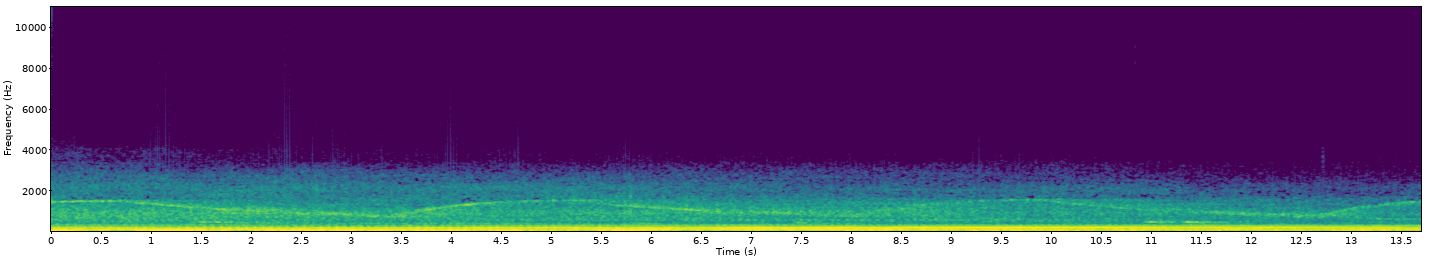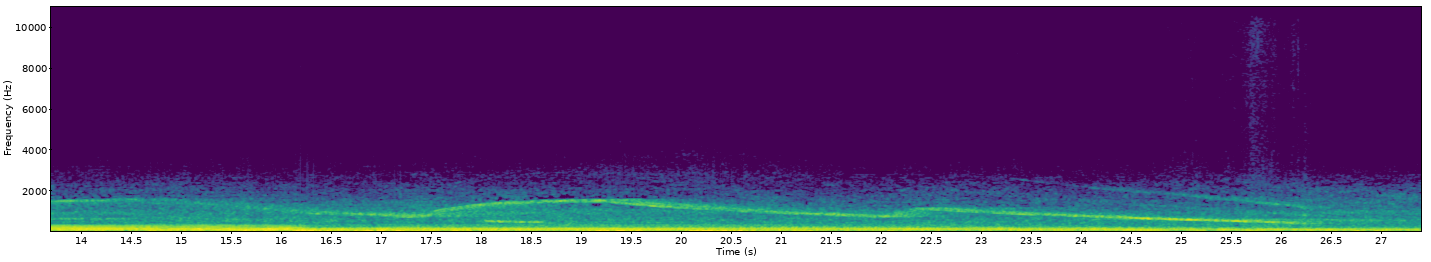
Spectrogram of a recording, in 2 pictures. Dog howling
10.9 11.9, 18.0 18.7

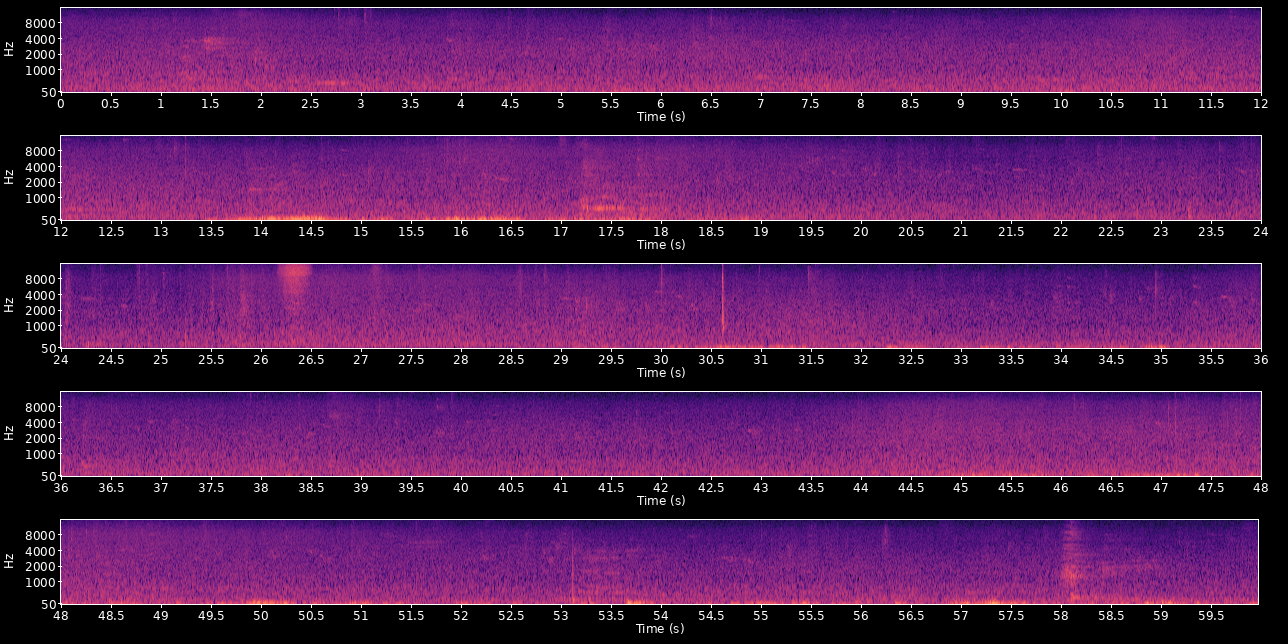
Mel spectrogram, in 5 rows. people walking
22.8 27.3

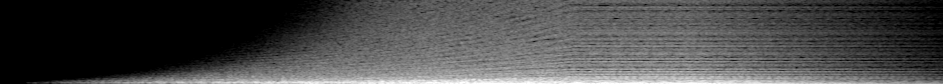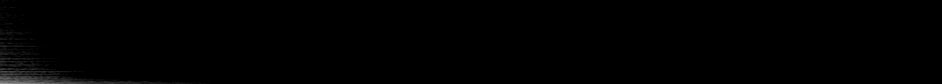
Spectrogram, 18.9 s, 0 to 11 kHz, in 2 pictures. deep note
3.8 9.8

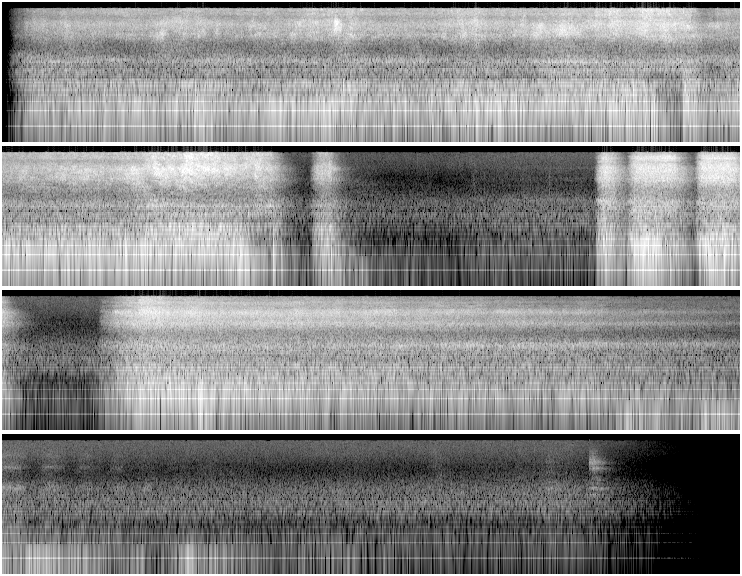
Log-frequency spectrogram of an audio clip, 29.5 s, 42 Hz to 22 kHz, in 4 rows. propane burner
0.0 11.1, 13.3 15.1, 15.7 24.6

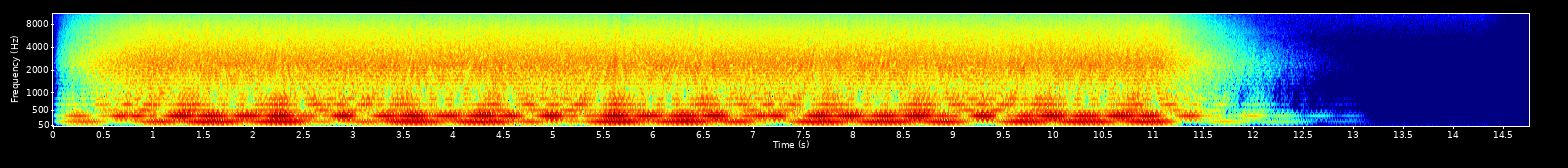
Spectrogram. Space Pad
0.1 11.9

